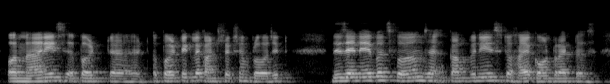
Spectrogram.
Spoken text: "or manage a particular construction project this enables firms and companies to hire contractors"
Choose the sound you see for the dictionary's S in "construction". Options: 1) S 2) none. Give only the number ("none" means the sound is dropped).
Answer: 1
